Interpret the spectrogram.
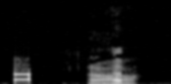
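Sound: telephone beep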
